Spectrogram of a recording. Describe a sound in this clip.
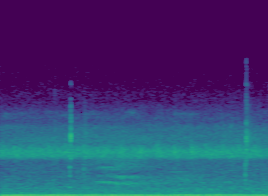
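A baby monkey squeaks faintly.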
